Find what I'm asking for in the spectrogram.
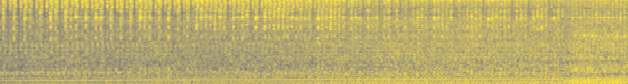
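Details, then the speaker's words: Troy-Bilt mower small single-cylinder engine that wouldn't start, suspected flooded or moisture in cylinder, spun with a drill to start: catches and runs steadily, pitch creeping up slowly; hard starting, slow to reach speed. "after using the drill to get the engine to spin fast enough we finally got it to start and eventually it came to life and even though it was slow to get to Speed it finally got there"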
